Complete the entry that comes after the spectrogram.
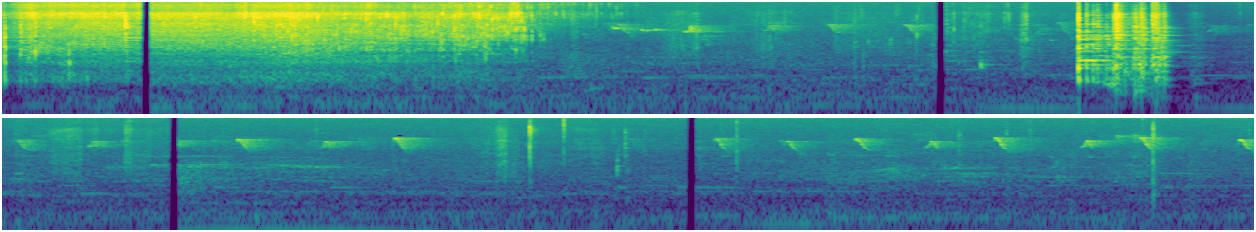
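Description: Pork pieces sizzling loudly in a hot aluminium pot as a wooden spatula stirs them; the frying cuts off after about four seconds. About eight seconds in, an aluminium pot lid clatters briefly. Then faint, quick high bird chirps repeat about once or twice a second.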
